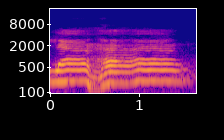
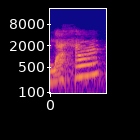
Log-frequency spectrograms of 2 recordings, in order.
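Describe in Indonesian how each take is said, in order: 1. Bunyi h itu lembut dan dalam. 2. Bunyi h itu kasar dan tajam. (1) "dalam bunyi dia" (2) "jangan baca laha"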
